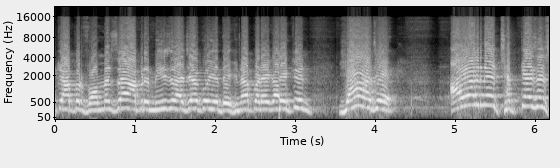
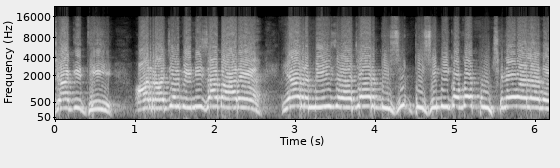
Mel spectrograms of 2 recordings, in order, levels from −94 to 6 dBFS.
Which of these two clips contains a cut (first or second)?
first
